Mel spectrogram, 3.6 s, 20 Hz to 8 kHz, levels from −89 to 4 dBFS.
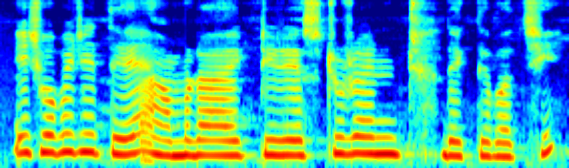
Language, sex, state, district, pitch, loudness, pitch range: Bengali, female, West Bengal, Cooch Behar, 275 Hz, -11 LUFS, 260-300 Hz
